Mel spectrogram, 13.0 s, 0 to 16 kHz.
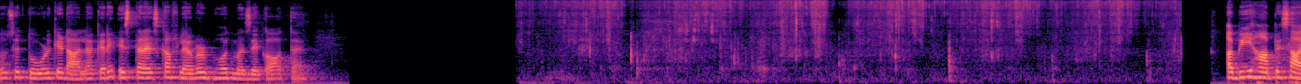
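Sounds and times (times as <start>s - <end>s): hands squishing wet mixture: 5.2s - 11.8s.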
